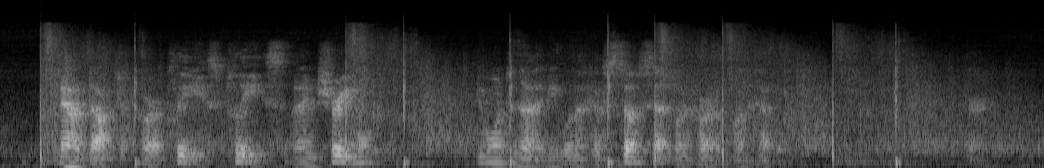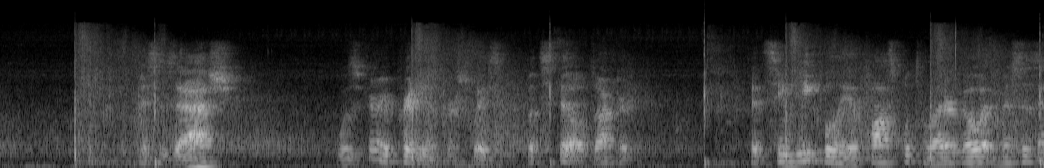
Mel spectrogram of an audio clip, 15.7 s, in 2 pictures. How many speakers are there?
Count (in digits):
1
